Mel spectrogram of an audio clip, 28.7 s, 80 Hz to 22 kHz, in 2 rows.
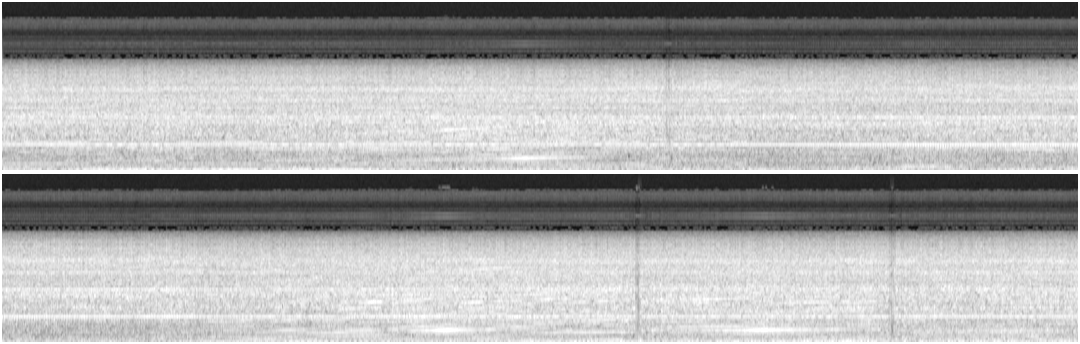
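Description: Maserati Cambiocorsa's V8 engine heard from inside the cabin at track speed, its pitch stepping up and down through gear changes, with a few brief louder peaks. A constant high tone runs underneath.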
